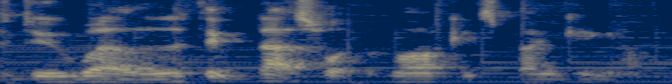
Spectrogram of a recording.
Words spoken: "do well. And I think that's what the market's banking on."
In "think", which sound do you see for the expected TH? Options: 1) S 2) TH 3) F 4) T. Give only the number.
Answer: 2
